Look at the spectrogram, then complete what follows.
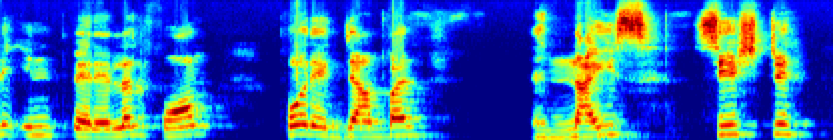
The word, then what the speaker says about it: gneiss: यहाँ पर GNEISS दे रखा है, इसमें जी साइलेंट है, इसको नाइस बोलते हैं। क्या बोलते हैं, नाइस बोलते हैं।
